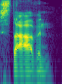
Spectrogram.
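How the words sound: It is said in an East Coast accent. "They say starving"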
